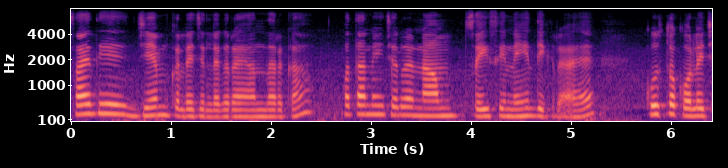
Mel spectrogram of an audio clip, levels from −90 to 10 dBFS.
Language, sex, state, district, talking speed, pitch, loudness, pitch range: Hindi, female, Odisha, Sambalpur, 225 wpm, 195 Hz, -17 LUFS, 185-235 Hz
